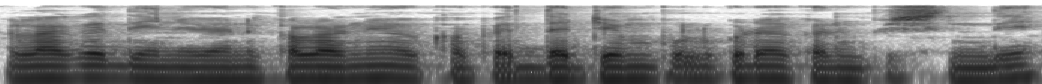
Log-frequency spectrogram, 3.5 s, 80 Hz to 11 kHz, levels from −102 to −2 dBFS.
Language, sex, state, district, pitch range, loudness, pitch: Telugu, male, Andhra Pradesh, Sri Satya Sai, 110-115 Hz, -18 LUFS, 110 Hz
